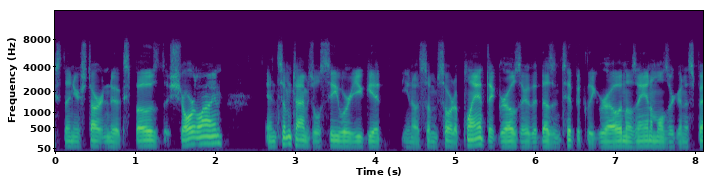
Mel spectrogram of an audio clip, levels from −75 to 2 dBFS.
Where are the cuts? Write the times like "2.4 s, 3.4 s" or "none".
none

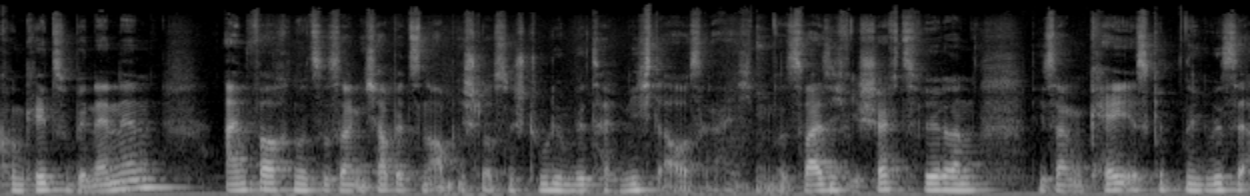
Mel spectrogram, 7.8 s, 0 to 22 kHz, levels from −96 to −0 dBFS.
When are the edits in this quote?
5.3 s

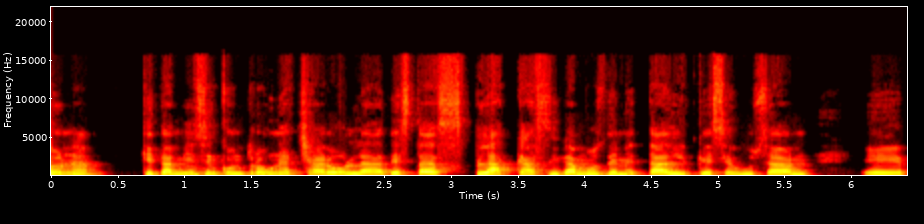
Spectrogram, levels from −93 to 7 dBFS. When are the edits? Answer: none

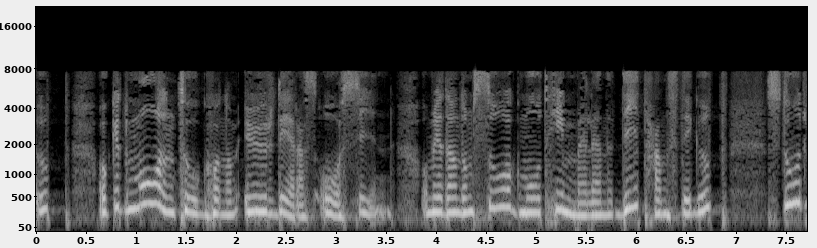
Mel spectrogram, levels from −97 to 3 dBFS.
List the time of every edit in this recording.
3.6 s

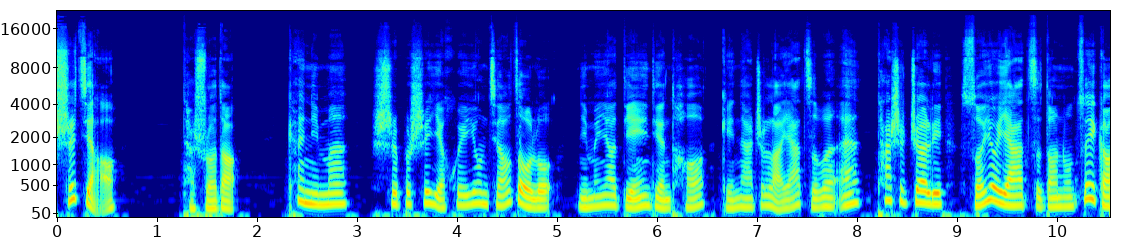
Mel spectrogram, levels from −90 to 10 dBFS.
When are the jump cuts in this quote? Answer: 5.1 s, 6.6 s, 8.1 s

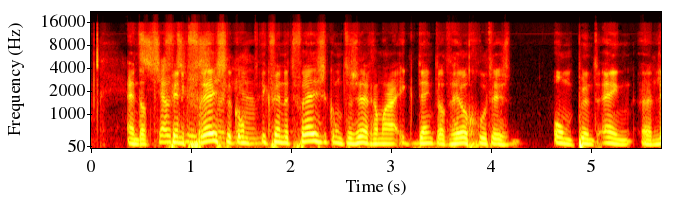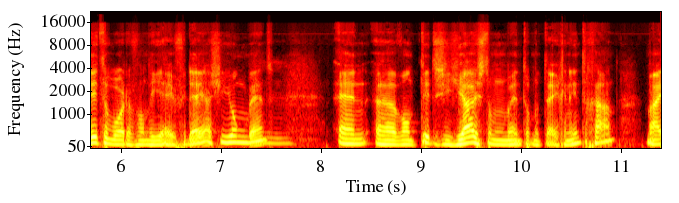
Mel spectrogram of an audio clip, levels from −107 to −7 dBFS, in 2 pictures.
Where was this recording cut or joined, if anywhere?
none

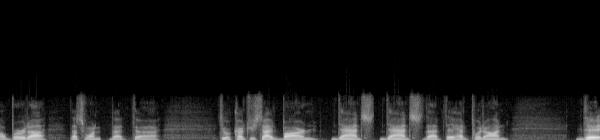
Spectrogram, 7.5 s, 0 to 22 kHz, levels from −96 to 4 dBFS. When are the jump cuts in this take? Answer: 1.2 s, 2.7 s, 4.7 s

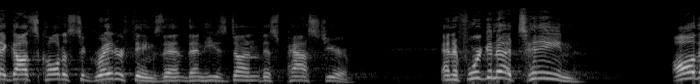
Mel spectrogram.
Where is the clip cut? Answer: 2.6 s

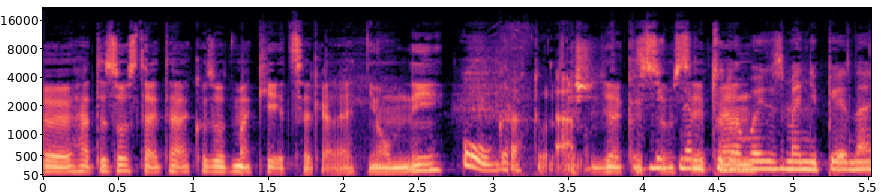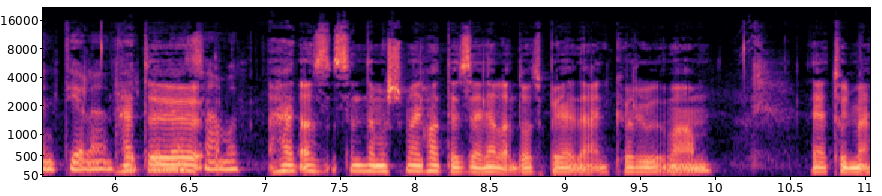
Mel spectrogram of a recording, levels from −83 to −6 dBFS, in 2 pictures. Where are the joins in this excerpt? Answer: 1.8 s, 7.2 s, 8.0 s

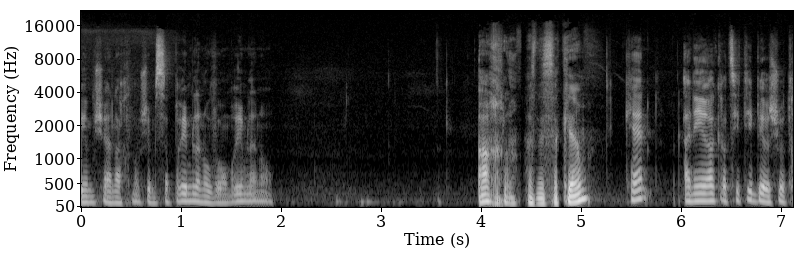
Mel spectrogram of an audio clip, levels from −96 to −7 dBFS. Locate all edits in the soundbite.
4.4 s, 5.3 s

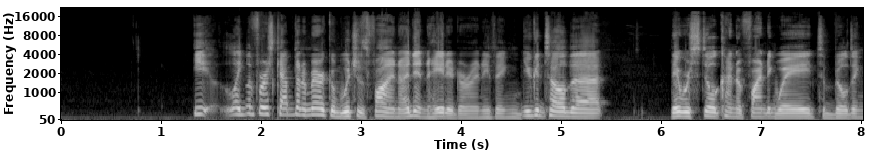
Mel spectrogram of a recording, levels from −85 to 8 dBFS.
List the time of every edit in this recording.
1.8 s, 2.8 s, 4.6 s, 6.1 s, 7.1 s

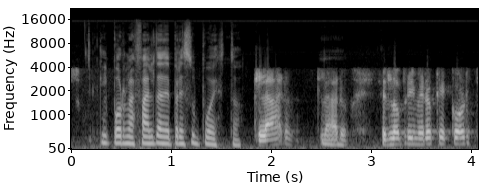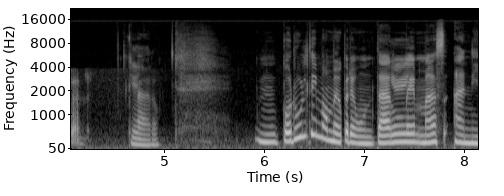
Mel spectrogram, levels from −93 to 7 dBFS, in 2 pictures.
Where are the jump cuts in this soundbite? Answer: 1.7 s, 6.8 s

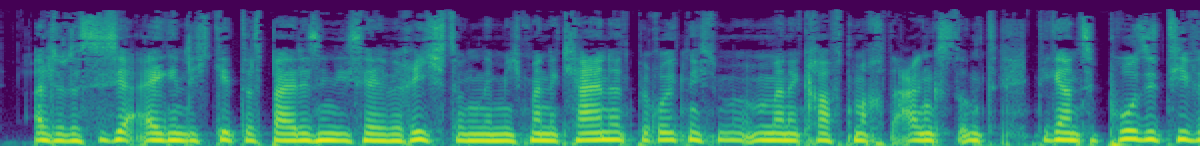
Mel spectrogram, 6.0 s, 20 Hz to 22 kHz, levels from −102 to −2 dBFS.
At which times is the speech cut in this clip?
5.1 s

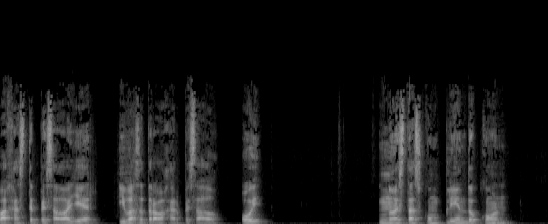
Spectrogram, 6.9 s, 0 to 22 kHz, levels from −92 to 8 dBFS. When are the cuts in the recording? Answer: 2.9 s

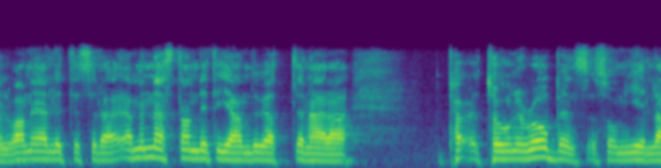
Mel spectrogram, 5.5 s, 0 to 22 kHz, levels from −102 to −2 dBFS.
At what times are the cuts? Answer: none

